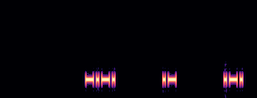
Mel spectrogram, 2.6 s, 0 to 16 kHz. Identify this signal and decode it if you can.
Morse code, heard as a keyed tone, about 44 wpm, spaced as for 15 wpm, 690 Hz. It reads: CAR
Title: 6x Character Spacing - Top 500 Words - 45wpm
